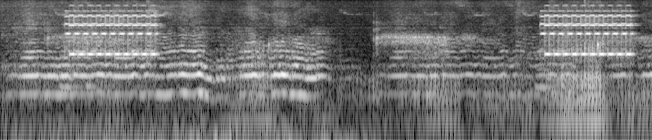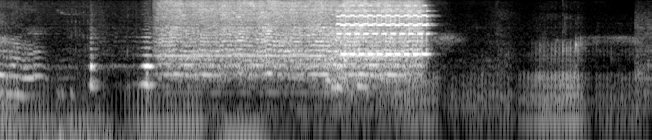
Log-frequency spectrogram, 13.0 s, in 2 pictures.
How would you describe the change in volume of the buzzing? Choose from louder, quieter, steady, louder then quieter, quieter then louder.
quieter then louder.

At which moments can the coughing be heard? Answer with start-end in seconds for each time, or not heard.
not heard.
